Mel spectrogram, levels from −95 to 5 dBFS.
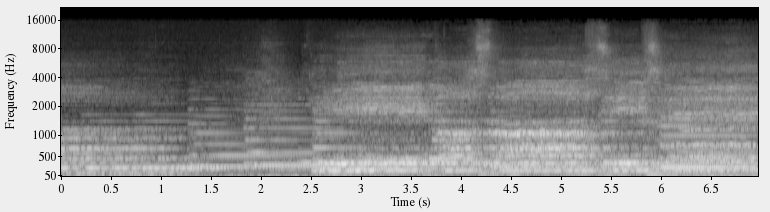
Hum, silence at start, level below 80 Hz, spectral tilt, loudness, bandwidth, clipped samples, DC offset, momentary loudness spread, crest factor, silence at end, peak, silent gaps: none; 0 s; -36 dBFS; -6.5 dB/octave; -15 LUFS; 13.5 kHz; under 0.1%; under 0.1%; 9 LU; 12 dB; 0 s; -2 dBFS; none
